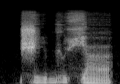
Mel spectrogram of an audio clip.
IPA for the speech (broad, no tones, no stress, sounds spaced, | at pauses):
ʃ i bʲ u ç a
